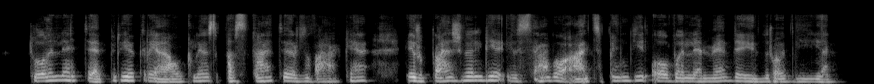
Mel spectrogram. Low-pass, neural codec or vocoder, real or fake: 10.8 kHz; codec, 24 kHz, 1.5 kbps, HILCodec; fake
